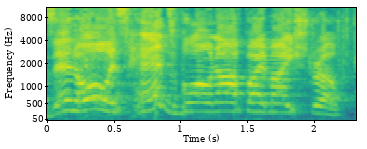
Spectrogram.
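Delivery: sudden high, loud burst of excitement; excited call. Real, not acted. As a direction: yell out the headshot as it happens. Headshot call in live cast.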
